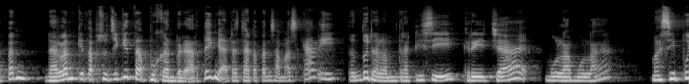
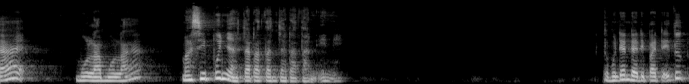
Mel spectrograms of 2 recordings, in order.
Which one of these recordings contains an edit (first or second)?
first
